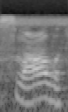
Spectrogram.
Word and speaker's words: suave: तो next word की बात करें तो यहाँ पे नेक्स्ट वर्ड स्वाव, SUAVE, आप इसे प्रोनाउंसिएशन करेंगे स्वाव।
